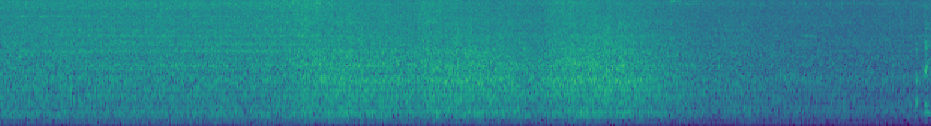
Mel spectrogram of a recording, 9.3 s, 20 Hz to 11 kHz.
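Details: Land Rover Discovery 2 idling after fan clutch replacement (coolant had reached 199 in traffic versus 194). Loud airy rush swelling and easing over the idle, fan now audible; exhaust leak present. Normal engine fan noise.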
